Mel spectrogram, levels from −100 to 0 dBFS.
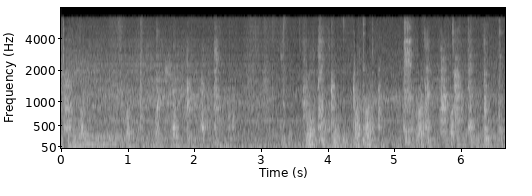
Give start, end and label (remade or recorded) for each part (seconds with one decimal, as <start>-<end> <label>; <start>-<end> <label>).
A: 0.0-0.4 recorded; 0.4-4.4 remade; 4.4-5.2 recorded; 5.2-6.3 remade; 6.3-6.7 recorded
